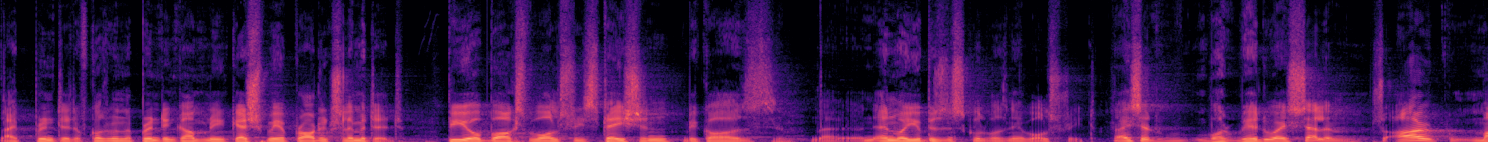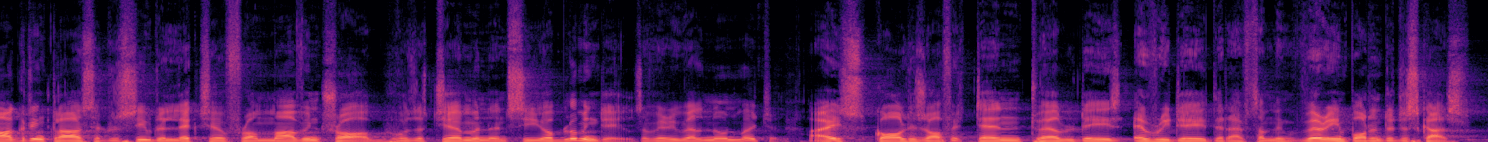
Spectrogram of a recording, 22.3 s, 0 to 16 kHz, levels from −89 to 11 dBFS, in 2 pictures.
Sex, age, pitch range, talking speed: male, 60-79, 115-150 Hz, 190 wpm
